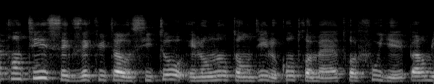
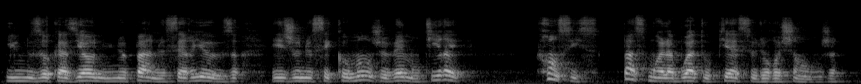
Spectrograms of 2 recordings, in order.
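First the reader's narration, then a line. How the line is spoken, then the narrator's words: Murmur. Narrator (French): murmura Grondard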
